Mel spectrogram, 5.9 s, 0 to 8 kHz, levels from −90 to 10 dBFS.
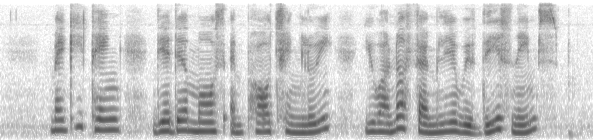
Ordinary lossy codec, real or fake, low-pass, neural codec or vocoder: none; real; 7.2 kHz; none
